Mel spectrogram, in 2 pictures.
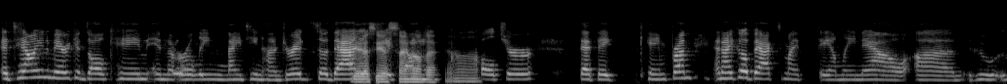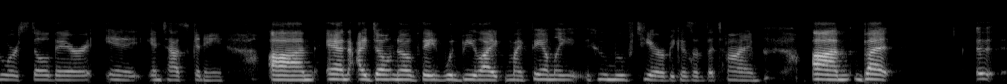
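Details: Stuttering in an adult woman, onset at age eight, the same year dyslexia was diagnosed; speech therapy since age two for an auditory processing issue.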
